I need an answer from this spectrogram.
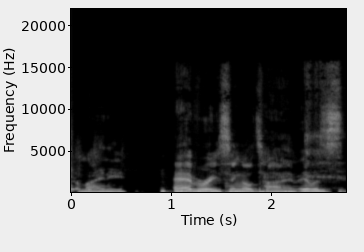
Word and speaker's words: Hermione: She would say her Hiney. And I'm like, yeah, that's Hermione.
